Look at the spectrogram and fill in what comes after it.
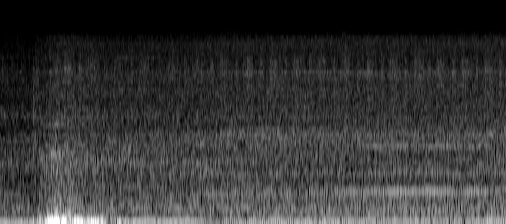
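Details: Opel Adam S engine: short rev blip then low steady idle with faint uneven clack; engine clacking noise, cause unclear.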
